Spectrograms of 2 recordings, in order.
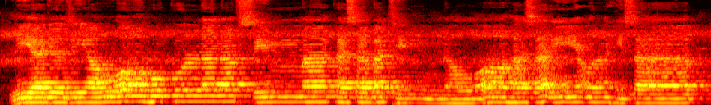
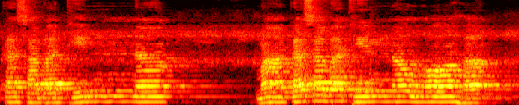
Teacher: Kasabat bertemu dengan inna dalam satu nafas, maka dibaca kasabatinna ma kasabatinnallaha, seperti itu. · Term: naql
